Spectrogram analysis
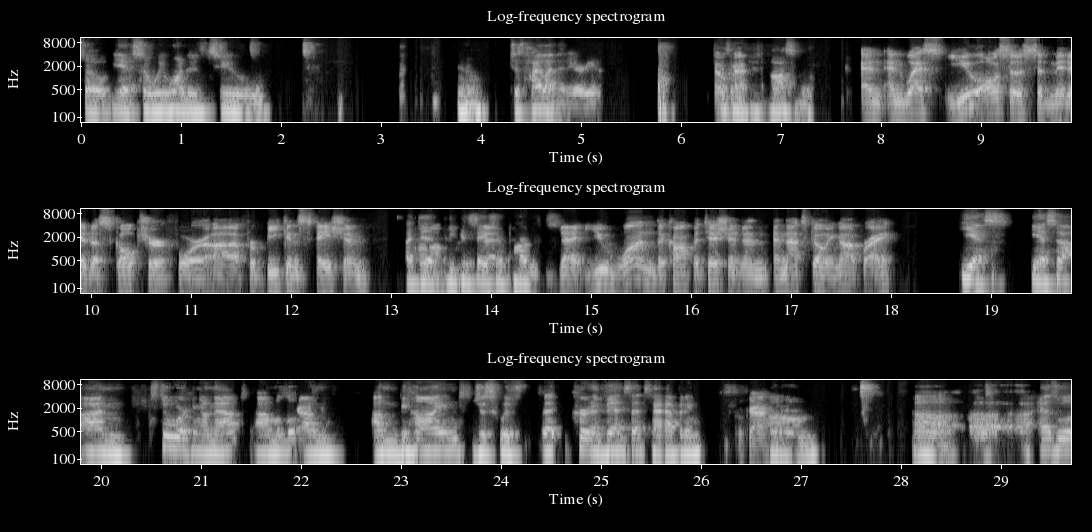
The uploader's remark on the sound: This episode is our last Zoom record, and we are excited to come to you from the studio next week!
